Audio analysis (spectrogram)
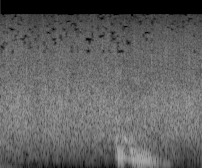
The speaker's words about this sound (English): Could you hit that applause button one more time?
